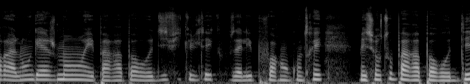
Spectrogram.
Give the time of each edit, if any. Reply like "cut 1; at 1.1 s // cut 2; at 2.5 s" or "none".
none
